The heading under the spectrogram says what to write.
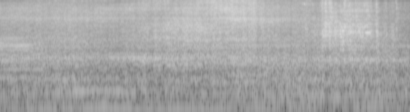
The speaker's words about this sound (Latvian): Ik minūti pa galveno ielu cauri pilsētai pārvietojas traktori un smagās automašīnas ar grūžu kaudzēm.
